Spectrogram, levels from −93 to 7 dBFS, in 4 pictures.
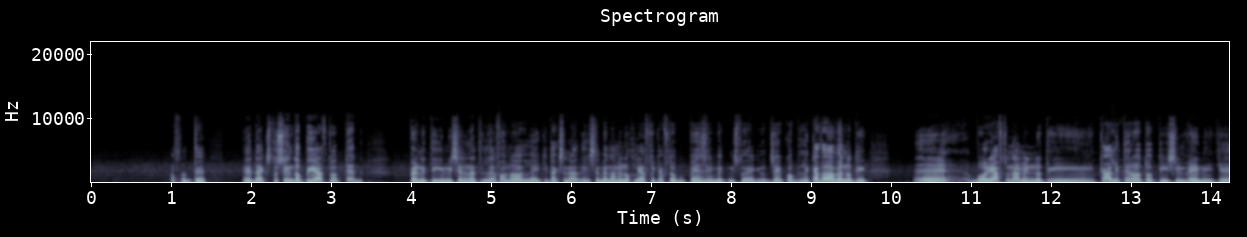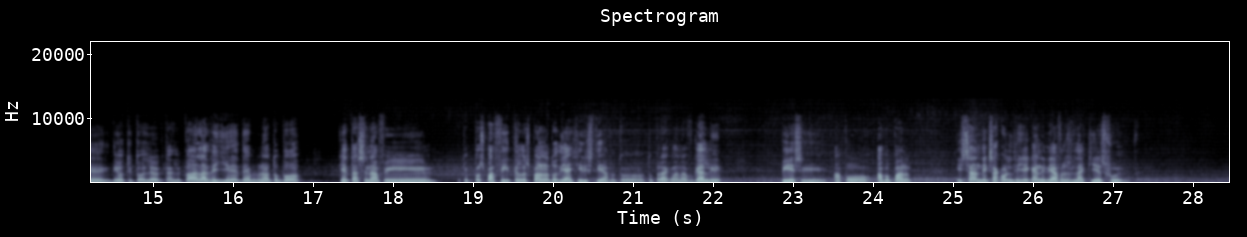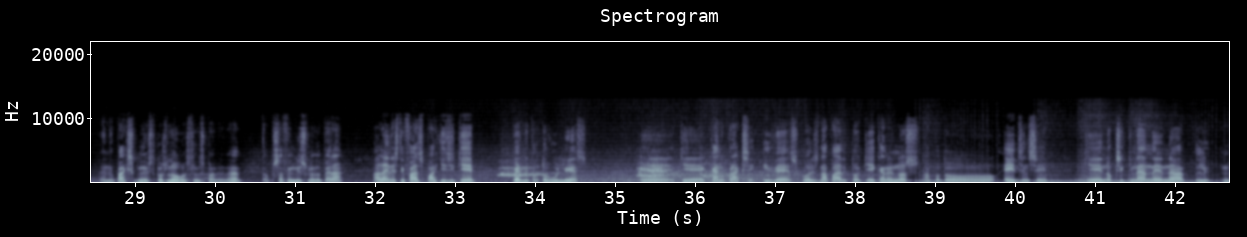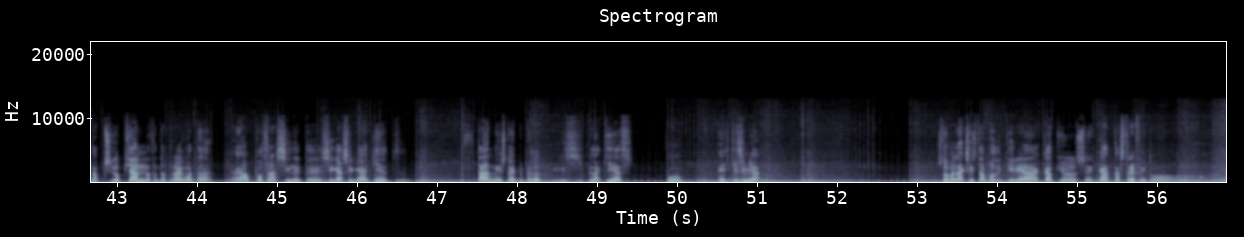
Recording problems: traffic noise; loud; throughout; 10 dB below the speech

